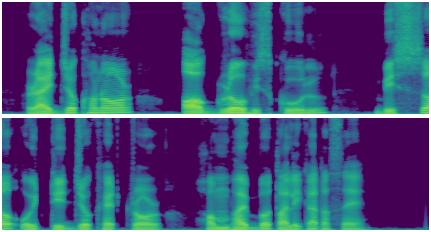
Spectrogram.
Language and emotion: Assamese, neutral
